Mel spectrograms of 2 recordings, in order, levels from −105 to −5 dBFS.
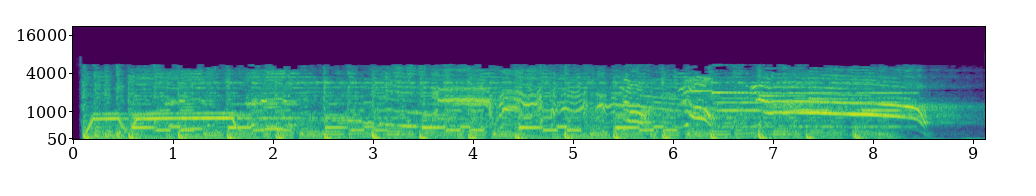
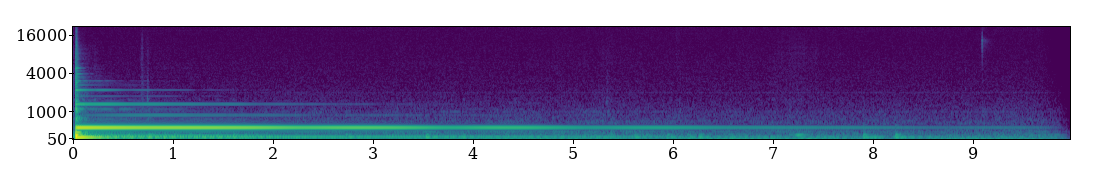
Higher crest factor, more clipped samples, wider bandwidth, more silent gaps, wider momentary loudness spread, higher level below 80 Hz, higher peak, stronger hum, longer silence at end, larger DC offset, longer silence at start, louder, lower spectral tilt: second, 14 dB vs 28 dB; neither; first, 5.8 kHz vs 5.2 kHz; neither; second, 6 LU vs 28 LU; first, -30 dBFS vs -50 dBFS; second, -4 dBFS vs 0 dBFS; neither; second, 0.15 s vs 0.85 s; neither; about the same, 0.1 s vs 0 s; first, -18 LUFS vs -27 LUFS; about the same, -9.5 dB/octave vs -10.5 dB/octave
